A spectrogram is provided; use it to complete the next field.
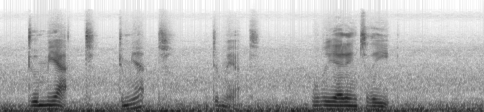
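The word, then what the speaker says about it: Damietta: We're heading to the left of that, to the right of Gemadra, I think it is. I think I butchered that. Let me find out what it's actually pronounced. Dumyat.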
